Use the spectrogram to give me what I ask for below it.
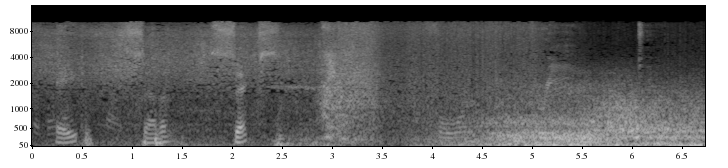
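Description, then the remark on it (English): A voice talks over a background hiss, then a broad, rushing roar swells up and holds steady, loud and low-heavy, like a rocket's main engine igniting and building to full thrust. “Go for main engine start.”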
